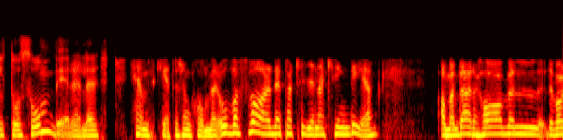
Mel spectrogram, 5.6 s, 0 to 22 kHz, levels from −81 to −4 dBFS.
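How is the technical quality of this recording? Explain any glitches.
The recording has two linked faults: a brief dropout and then a lasting loss of bandwidth. Before that point the sound is full and clear, consistent with HD Voice at a high rate, around 23.85 kbit/s.

At 1.06 s a handover gap cuts the sound for 100 ms, until 1.16 s. While the call switched networks, no speech frames arrived, so the audio fades within a few tens of milliseconds into silence. This is a clean hole with no stutter or repeated fragment, which distinguishes it from ordinary packet loss concealment.

From 1.16 s to the end there is a fallback to narrowband. After the handover the call continues on an older narrowband codec, likely AMR-NB at about 7.4 kbit/s. Nothing above 4 kHz remains, so the speech sounds duller and rougher. Unlike a brief low-pass glitch, the change is permanent.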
